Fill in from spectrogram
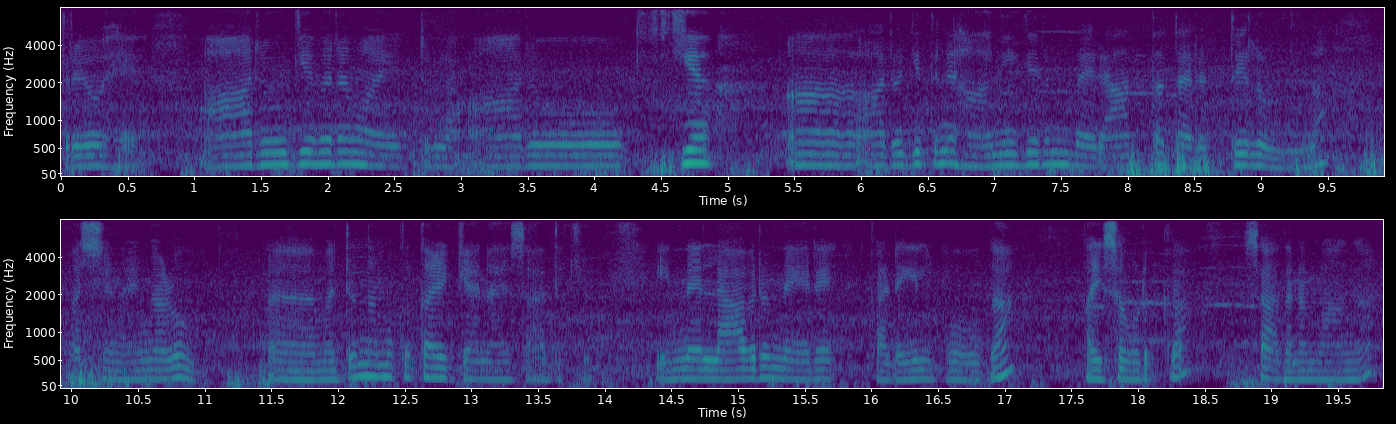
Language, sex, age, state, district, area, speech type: Malayalam, female, 30-45, Kerala, Kozhikode, rural, spontaneous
